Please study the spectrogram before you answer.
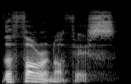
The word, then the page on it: foreign office: British English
